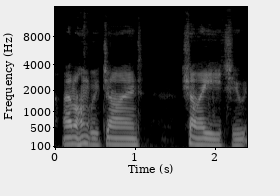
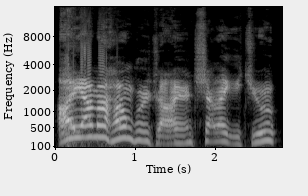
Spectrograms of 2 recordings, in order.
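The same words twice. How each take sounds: First: Lightly voiced giant. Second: Loud, higher, slow hammed-up giant; slow, loud mock giant threatening the player. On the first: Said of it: "Giant voice says". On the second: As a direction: boom it out like a hungry giant. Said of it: "A giant voice says".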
